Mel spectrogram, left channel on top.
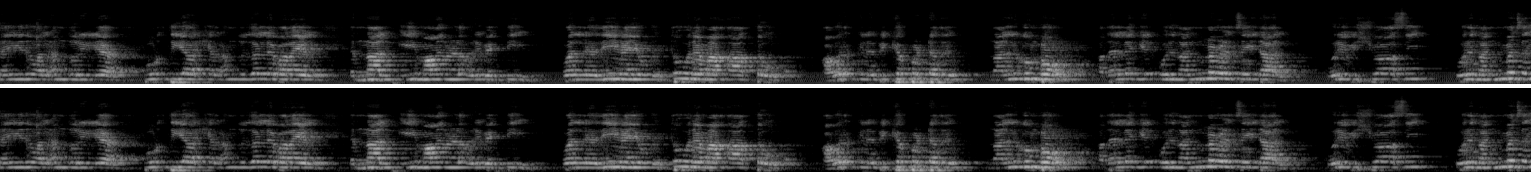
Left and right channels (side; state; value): left; noise; hum, 27 dB below the sound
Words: ചെയ്തു അൽഹംദുലില്ലാഹ്, പൂർത്തിയാക്കി അൽഹംദുലില്ലാഹ് പറയൽ. എന്നാൽ ഈമാനുള്ള ഒരു വ്യക്തി വല്ലദീന യുഅ്തൂന മാ ആതൗ, അവർക്ക് ലഭിക്കപ്പെട്ടത് നൽകുമ്പോൾ, അതല്ലെങ്കിൽ ഒരു നന്മകൾ ചെയ്താൽ, ഒരു വിശ്വാസി ഒരു നന്മ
